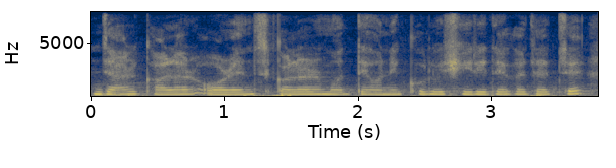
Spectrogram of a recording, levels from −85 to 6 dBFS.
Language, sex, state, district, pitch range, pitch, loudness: Bengali, female, Tripura, West Tripura, 220-235 Hz, 225 Hz, -19 LUFS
